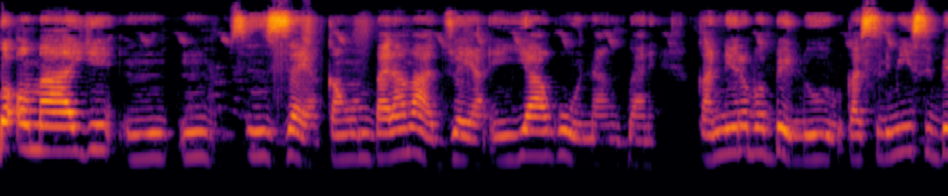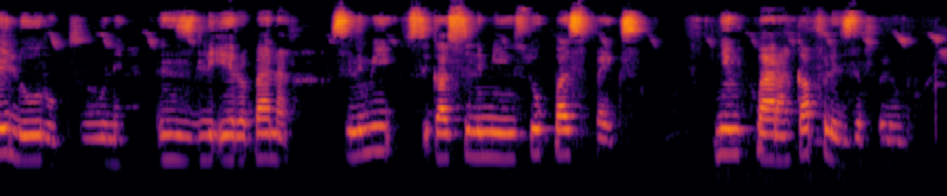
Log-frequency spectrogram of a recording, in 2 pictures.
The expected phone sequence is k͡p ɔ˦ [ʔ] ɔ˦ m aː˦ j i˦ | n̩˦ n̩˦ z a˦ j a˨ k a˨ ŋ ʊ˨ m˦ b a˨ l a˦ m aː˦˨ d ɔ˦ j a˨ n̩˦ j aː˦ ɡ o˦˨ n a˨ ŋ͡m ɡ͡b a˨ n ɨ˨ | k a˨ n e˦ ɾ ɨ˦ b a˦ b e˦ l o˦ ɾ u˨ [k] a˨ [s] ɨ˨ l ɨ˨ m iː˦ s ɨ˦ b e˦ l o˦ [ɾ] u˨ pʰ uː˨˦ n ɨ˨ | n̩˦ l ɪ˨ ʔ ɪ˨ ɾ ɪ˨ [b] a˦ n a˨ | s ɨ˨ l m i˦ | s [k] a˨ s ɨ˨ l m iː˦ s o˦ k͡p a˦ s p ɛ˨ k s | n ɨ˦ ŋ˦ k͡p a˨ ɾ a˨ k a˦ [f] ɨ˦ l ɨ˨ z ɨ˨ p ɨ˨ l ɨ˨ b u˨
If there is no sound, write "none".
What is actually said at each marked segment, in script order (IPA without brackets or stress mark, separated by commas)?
ʔ, k, s, ɾ, b, k, f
